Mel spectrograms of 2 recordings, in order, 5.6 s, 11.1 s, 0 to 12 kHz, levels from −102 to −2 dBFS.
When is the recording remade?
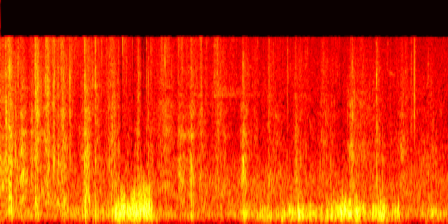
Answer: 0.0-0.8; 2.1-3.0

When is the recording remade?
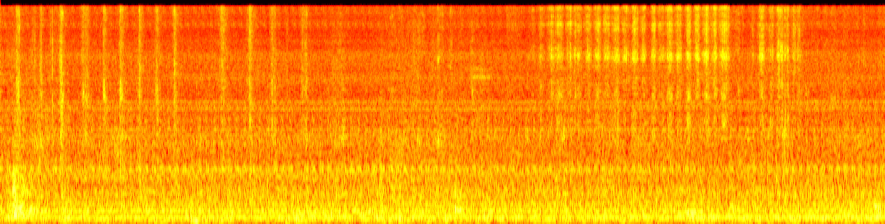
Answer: 0.0-11.1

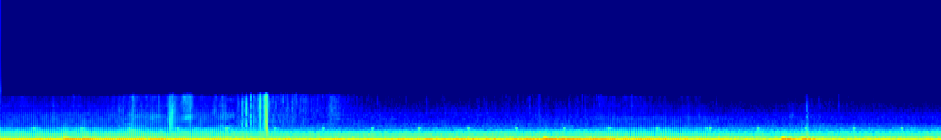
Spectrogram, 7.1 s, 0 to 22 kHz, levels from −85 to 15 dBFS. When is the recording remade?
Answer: 0.0-1.7; 4.5-5.3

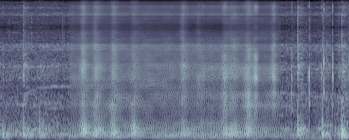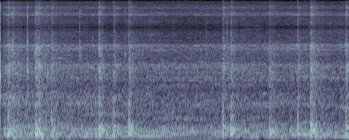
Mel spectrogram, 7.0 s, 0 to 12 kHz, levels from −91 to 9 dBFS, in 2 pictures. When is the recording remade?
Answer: 0.7-2.8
